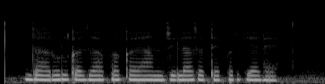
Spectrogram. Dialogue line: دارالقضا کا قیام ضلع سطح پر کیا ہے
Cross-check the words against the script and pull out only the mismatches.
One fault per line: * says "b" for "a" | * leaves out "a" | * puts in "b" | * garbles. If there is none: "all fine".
all fine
